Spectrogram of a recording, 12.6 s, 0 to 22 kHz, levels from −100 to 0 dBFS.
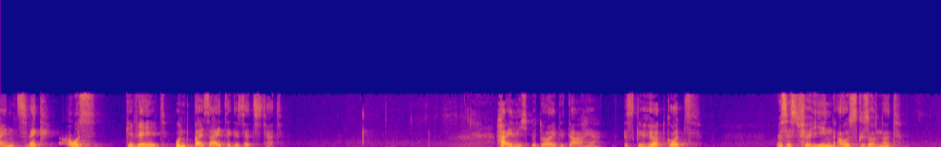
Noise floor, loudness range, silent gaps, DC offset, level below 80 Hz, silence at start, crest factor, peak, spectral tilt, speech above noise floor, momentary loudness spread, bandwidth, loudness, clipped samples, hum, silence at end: -68 dBFS; 6 LU; none; under 0.1%; -74 dBFS; 0 s; 30 dB; 0 dBFS; -4.5 dB/octave; 39 dB; 19 LU; 8.2 kHz; -29 LUFS; under 0.1%; none; 0.55 s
